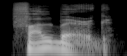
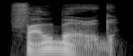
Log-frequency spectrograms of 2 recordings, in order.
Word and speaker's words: Fahlberg: Fahlberg. Fahlberg. Acento en la primera sílaba.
